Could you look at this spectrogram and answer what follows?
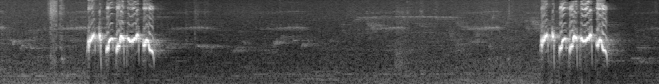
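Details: Red-whiskered bulbul singing a morning 'chè'-style training song: a pair of fast, warbled whistle bursts, the second coming about four and a half seconds after the first, with faint low background hum.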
